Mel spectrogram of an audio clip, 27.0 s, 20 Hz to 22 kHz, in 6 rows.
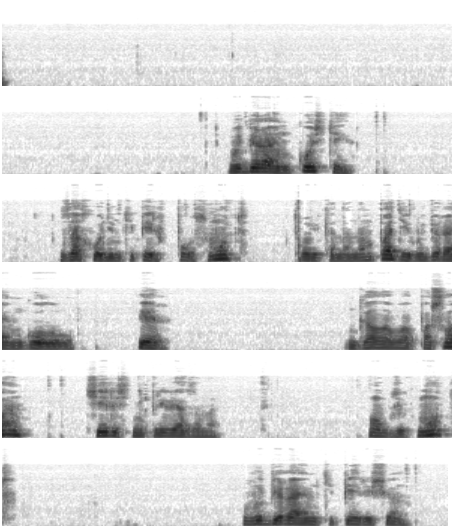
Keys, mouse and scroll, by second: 6.9 click, 8.2 click, 11.9 KP_3, 12.9 click, 14.3 r, 20.6 click, 26.5 click.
